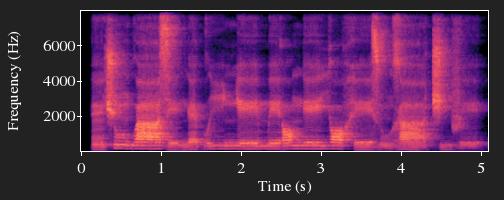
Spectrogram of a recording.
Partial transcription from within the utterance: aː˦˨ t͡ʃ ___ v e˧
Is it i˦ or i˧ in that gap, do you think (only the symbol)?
i˦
